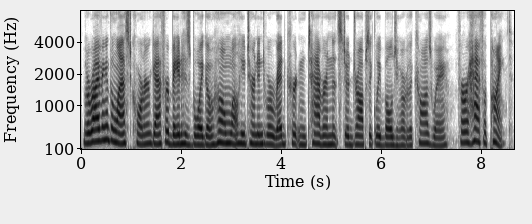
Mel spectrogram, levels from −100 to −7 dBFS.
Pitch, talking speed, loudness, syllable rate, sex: 200 Hz, 220 wpm, -18 LUFS, 5.8 syllables/s, female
